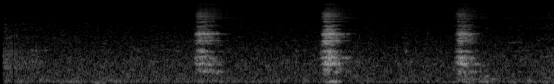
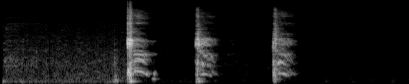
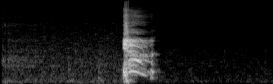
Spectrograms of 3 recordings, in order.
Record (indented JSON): {
  "exhalation_length": "5.5 s",
  "exhalation_amplitude": 7668,
  "exhalation_signal_mean_std_ratio": 0.47,
  "three_cough_length": "4.1 s",
  "three_cough_amplitude": 32768,
  "three_cough_signal_mean_std_ratio": 0.23,
  "cough_length": "2.7 s",
  "cough_amplitude": 32768,
  "cough_signal_mean_std_ratio": 0.26,
  "survey_phase": "beta (2021-08-13 to 2022-03-07)",
  "age": "18-44",
  "gender": "Female",
  "wearing_mask": "No",
  "symptom_cough_any": true,
  "symptom_new_continuous_cough": true,
  "symptom_sore_throat": true,
  "symptom_fatigue": true,
  "symptom_fever_high_temperature": true,
  "symptom_headache": true,
  "symptom_onset": "2 days",
  "smoker_status": "Never smoked",
  "respiratory_condition_asthma": false,
  "respiratory_condition_other": false,
  "recruitment_source": "Test and Trace",
  "submission_delay": "1 day",
  "covid_test_result": "Positive",
  "covid_test_method": "RT-qPCR",
  "covid_ct_value": 28.9,
  "covid_ct_gene": "N gene"
}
